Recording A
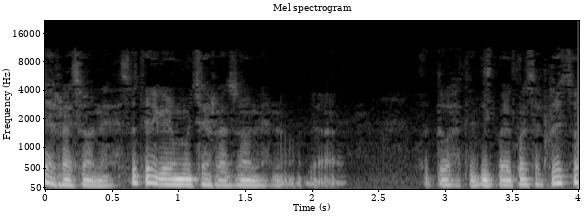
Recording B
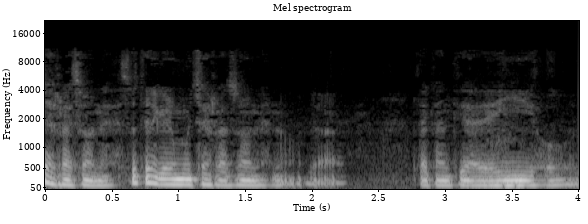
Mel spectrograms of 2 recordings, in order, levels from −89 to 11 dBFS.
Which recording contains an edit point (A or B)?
A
